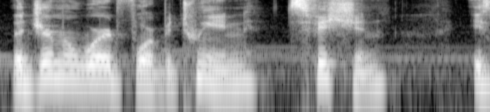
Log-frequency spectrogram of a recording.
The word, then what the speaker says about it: zwischen: The German word for between, zwischen, is not actually pronounced zwischen, it's pronounced zwischen. The SCH in the middle isn't actually pronounced like the English SH, and a lot of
